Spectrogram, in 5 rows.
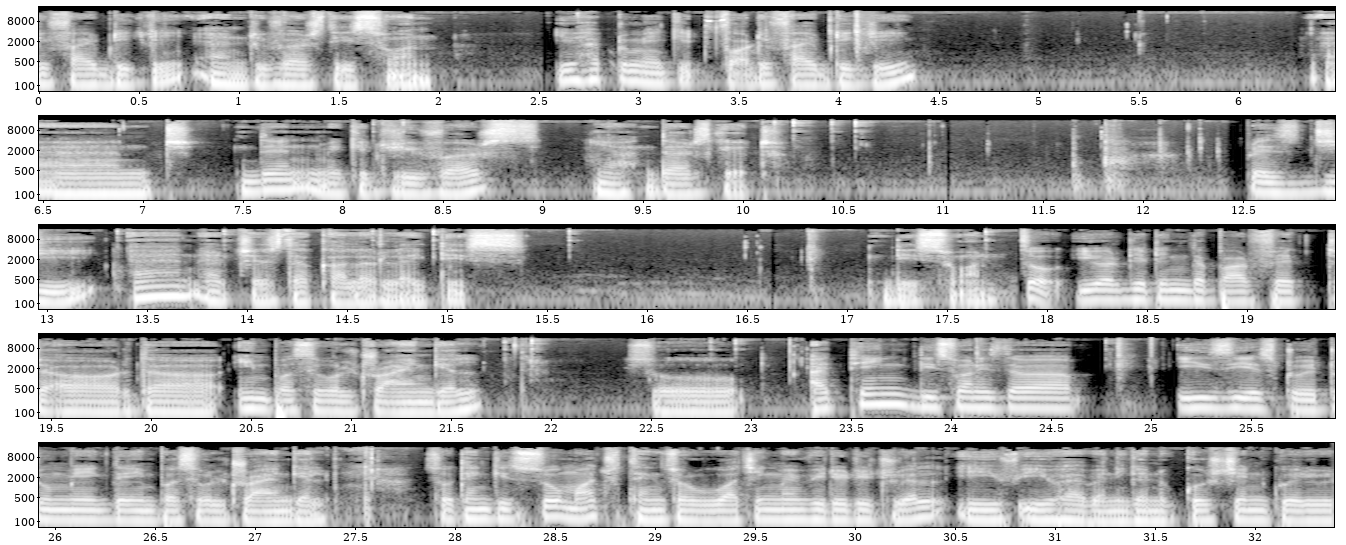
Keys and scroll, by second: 0.3 Return, 4.8 Return, 11.0 Return, 13.6 g.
